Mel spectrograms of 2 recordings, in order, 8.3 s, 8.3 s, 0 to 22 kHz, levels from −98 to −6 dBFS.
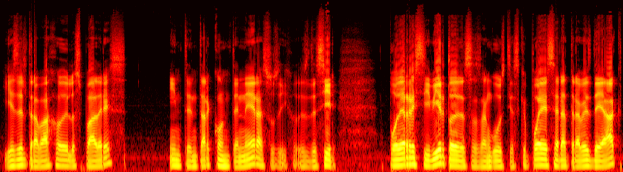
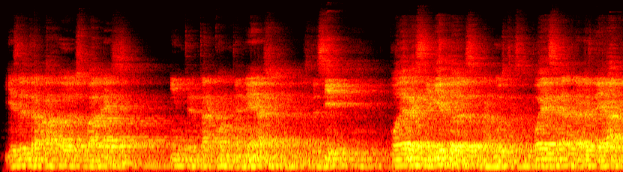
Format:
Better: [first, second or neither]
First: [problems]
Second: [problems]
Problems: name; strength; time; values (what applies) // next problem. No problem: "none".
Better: first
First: none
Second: off-mic speech; far // room echo; strong; dies away in 2.6 s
